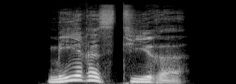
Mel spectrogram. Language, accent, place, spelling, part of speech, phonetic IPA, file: German, Germany, Berlin, Meerestiere, noun, [ˈmeːʁəsˌtiːʁə], De-Meerestiere.ogg
- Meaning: nominative/accusative/genitive plural of Meerestier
